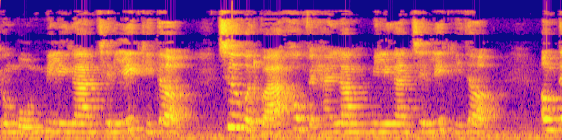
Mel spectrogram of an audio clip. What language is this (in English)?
Vietnamese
